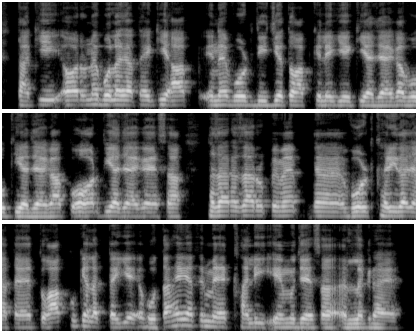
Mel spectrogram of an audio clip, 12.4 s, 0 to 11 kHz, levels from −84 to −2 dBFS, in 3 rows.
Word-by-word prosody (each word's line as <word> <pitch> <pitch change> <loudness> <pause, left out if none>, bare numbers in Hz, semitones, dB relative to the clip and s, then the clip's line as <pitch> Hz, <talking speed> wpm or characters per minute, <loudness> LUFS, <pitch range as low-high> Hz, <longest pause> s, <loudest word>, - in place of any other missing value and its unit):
ताकि 295 0 -2
और 145 0 +2
उन्हें 155 +1 -3
बोला 145 0 +3
जाता 145 0 0
है 140 - 0
कि, 155 +3 -3
"आप 140 +1 0
इन्हें 140 +1 +1
वोट 135 -1 +1
दीजिए 135 +1 0
तो - - +5
आपके 130 +1 -2
लिए 135 -1 +1
ये 130 - +3
किया 125 0 +1
जाएगा, 125 +2 +2
वो 130 0 0
किया 130 -2 +3
जाएगा।" 125 +1 +2
आपको 130 +1 0
और 135 +1 +1
दिया 135 0 +2
जाएगा 125 +1 +1
ऐसा। 130 0 -1 0.3
1000-1000 145 +1 +1
रुपए 150 0 -3
में 145 +1 +2
अ, 140 -3 -2
वोट 140 +1 +2
खरीदा 140 -1 +2
जाता 130 -1 -1
है। 125 - 0
तो - - -2
आपको 170 +3 -11
क्या 175 -1 0
लगता 145 -2 -1
है 130 - +1
ये 140 - +1
होता 130 +4 -1
है 190 - +4
या 180 - +2
फिर 165 - -3
मैं 150 -2 +3
खाली 130 0 -2
अ, - - -1
ये 130 - +3
मुझे 130 0 +1
ऐसा 125 0 0
लग 125 +1 -1
रहा 120 -2 0
है? 110 +3 -3
135 Hz, 250 wpm, -22 LUFS, 130-145 Hz, 0.3 s, तो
